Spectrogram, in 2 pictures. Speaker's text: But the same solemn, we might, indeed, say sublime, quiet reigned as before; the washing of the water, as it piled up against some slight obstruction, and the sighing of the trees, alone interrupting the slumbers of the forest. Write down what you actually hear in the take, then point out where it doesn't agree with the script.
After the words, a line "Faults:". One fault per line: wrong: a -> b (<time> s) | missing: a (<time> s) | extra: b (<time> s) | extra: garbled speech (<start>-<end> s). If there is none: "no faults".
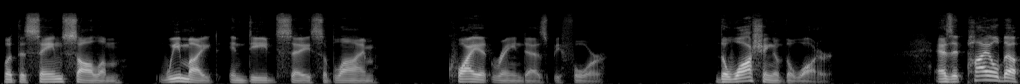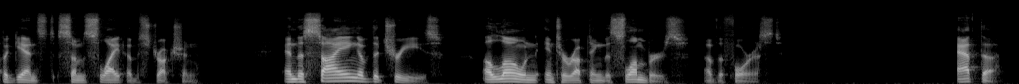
But the same solemn, we might, indeed, say sublime, quiet reigned as before; the washing of the water, as it piled up against some slight obstruction, and the sighing of the trees, alone interrupting the slumbers of the forest. At the
Faults:
extra: At the (19.8 s)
